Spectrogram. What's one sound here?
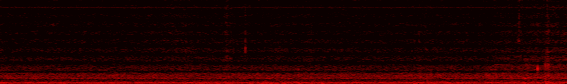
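A keyboard holds a soft, steady chord.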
